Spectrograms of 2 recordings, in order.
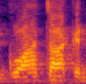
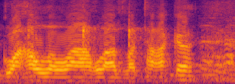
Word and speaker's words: Guajataca: We completed the Guajataca Dam, and yes, I said it right because the first week I was here, I think I called it Guajalalataca, and even the commanding general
